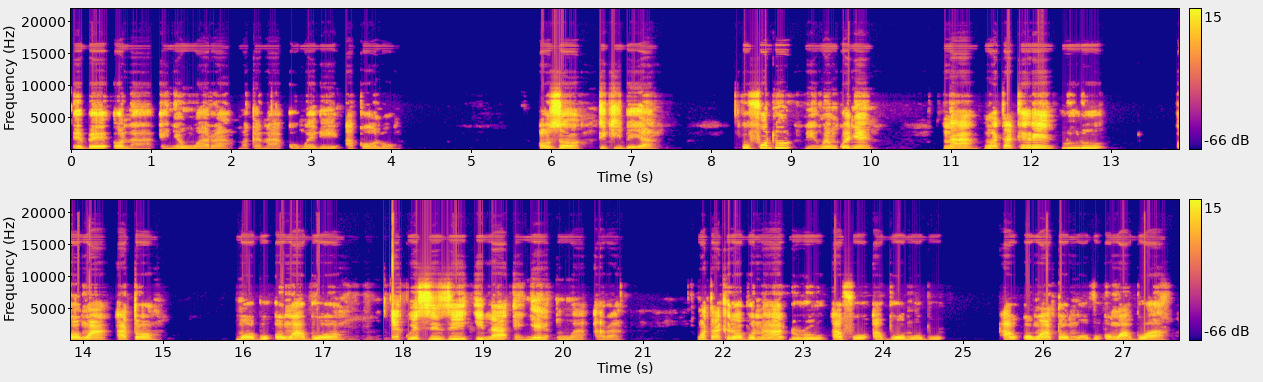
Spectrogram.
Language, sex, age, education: Igbo, male, 30-45, tertiary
